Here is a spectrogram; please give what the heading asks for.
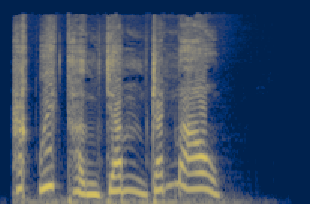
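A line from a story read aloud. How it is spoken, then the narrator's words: Shouting. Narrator (Vietnamese): Đinh Miễn la lên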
